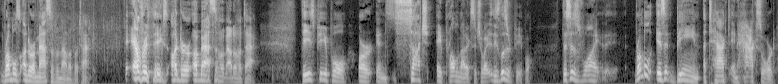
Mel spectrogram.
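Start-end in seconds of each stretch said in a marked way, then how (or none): none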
